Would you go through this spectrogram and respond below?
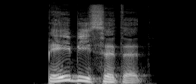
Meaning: inflection of babysitten: 1. second-person plural present 2. second-person plural subjunctive I 3. third-person singular present 4. plural imperative
- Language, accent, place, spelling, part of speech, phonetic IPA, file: German, Germany, Berlin, babysittet, verb, [ˈbeːbiˌzɪtət], De-babysittet.ogg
